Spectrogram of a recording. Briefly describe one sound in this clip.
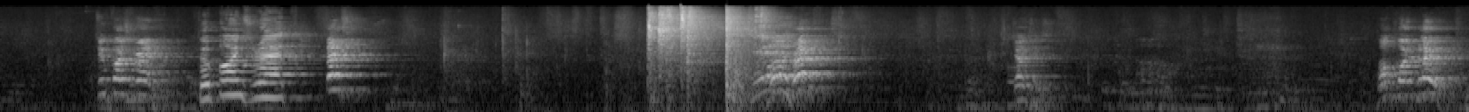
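A man calls out commands loudly in a large echoing hall.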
